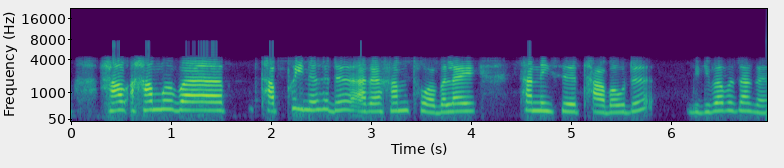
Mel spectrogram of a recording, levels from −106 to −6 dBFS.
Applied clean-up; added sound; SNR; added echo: none; none; none; none.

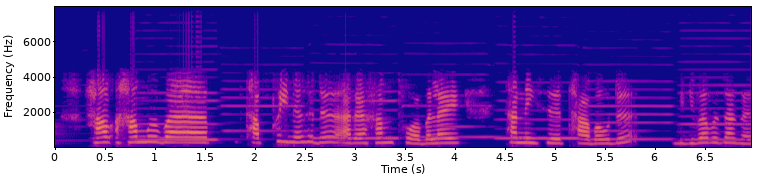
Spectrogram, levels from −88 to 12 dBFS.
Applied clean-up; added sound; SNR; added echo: classical method log-MMSE.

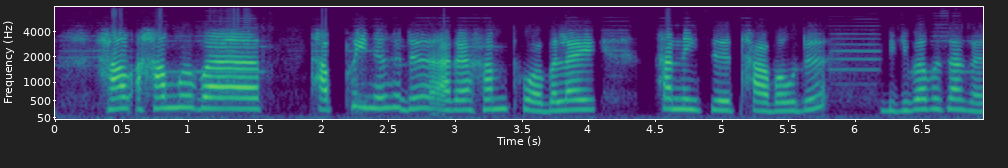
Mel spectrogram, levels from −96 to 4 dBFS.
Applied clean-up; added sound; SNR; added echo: neural diffusion model UNIVERSE++.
